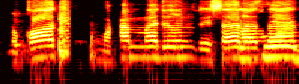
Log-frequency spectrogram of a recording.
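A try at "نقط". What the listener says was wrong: Jangan dipanjangkan. Nuqat pendek.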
